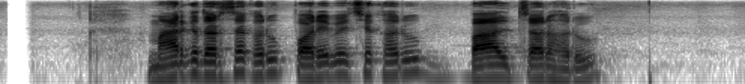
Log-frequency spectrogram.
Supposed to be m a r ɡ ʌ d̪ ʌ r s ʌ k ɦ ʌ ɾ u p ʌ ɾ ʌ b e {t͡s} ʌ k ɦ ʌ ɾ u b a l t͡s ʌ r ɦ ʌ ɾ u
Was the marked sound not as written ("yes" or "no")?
yes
